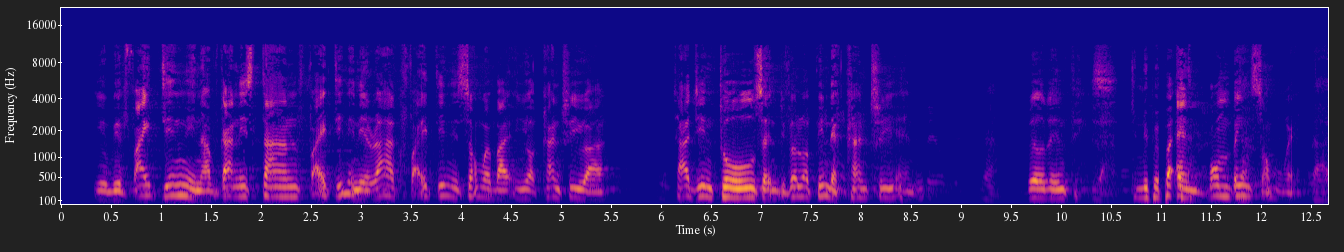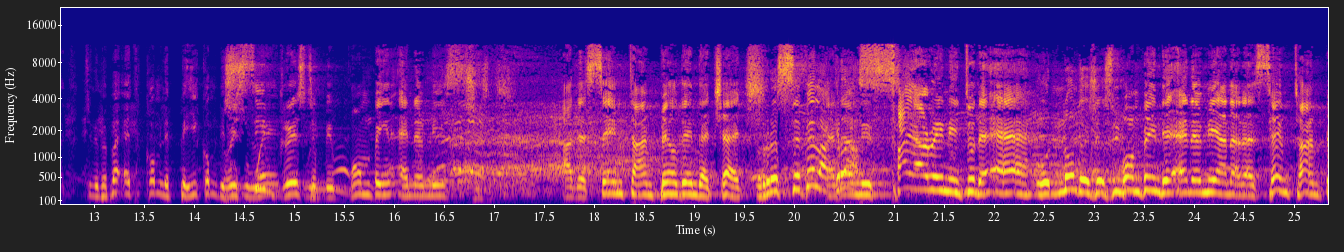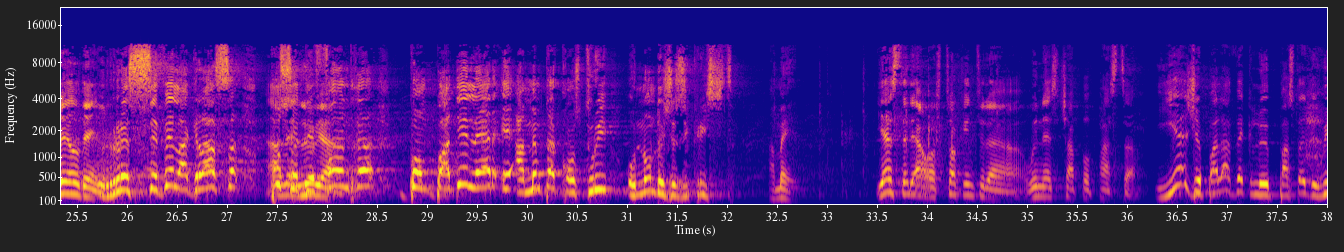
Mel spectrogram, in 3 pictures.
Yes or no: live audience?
yes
